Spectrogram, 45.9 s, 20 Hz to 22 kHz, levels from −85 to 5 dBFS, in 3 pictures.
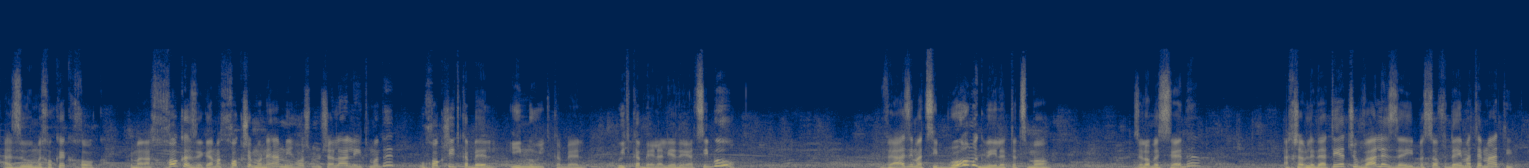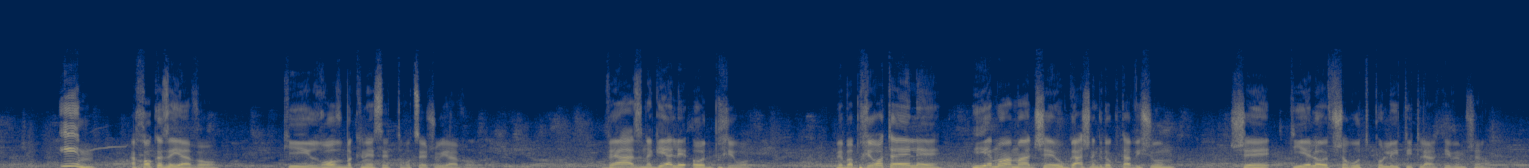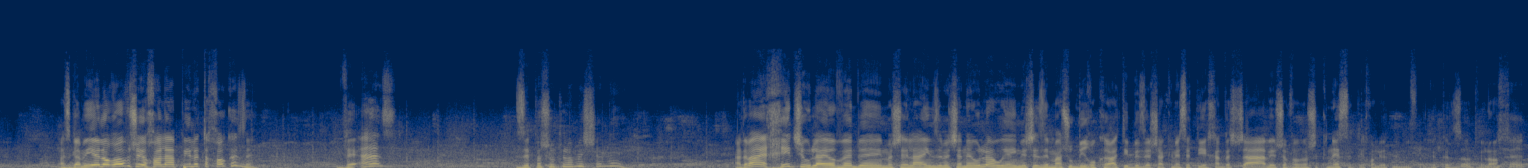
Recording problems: murmuring crowd; noticeable; throughout; 15 dB below the speech

